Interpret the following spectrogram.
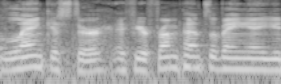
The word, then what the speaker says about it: Lancaster: by in Lancaster Pennsylvania and it is called Lancaster if you're from Pennsylvania you know this but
